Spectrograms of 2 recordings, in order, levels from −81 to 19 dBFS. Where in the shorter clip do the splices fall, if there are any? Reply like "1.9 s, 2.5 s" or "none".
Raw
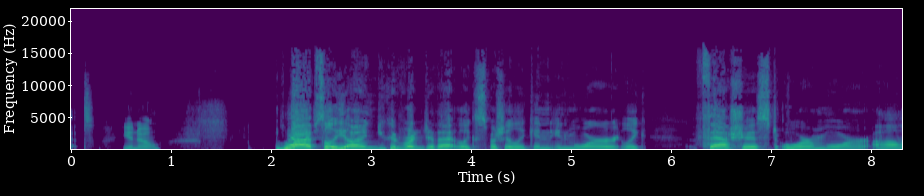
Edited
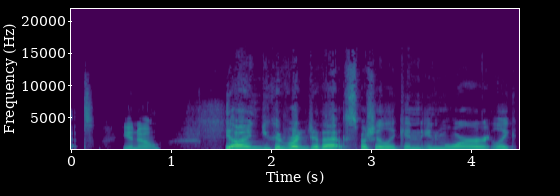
1.5 s, 2.7 s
